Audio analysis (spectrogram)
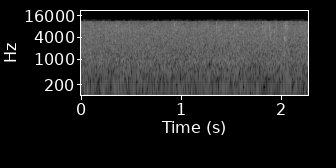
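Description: Heavy rain pours steadily in the video game Heavy Rain, a dense, even hiss of drops on surfaces with no pauses and no voices.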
